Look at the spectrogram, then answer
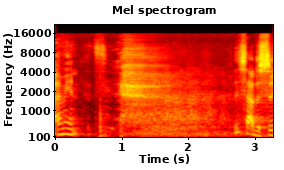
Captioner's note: laughter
